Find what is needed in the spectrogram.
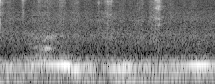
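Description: Near silence: a faint rustle of yarn being handled and pulled through crocheted fabric, over a low steady hum.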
